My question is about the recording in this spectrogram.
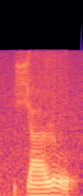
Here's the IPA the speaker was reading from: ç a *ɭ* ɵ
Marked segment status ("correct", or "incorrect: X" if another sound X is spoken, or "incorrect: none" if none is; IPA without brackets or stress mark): correct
